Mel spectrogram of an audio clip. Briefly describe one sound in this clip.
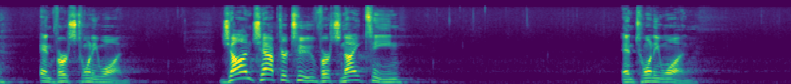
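A man speaks with emphasis through a microphone, in bursts with long pauses, in a large echoing hall.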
